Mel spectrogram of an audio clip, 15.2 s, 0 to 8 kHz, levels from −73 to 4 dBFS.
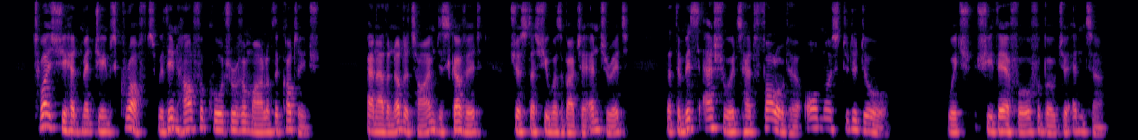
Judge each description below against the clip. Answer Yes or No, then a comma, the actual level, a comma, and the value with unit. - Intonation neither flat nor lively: Yes, average, 4.0 semitones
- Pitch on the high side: No, low, 125 Hz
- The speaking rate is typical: Yes, average, 180 wpm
